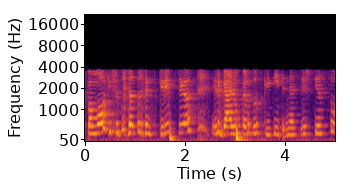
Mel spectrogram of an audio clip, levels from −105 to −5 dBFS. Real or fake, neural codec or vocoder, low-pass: real; none; 3.6 kHz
